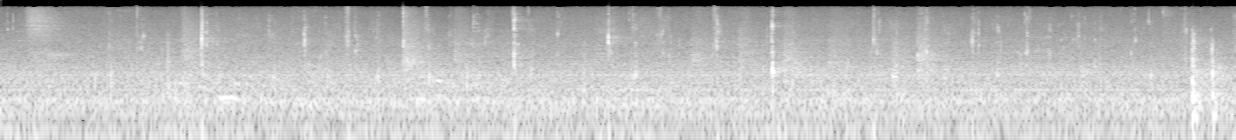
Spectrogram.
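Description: Close-miked mouth chewing raw striped pufferfish sashimi, with soft wet clicks and smacks scattered throughout. Near the end there are a couple of sharper knocks as a glass soju bottle is picked up.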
